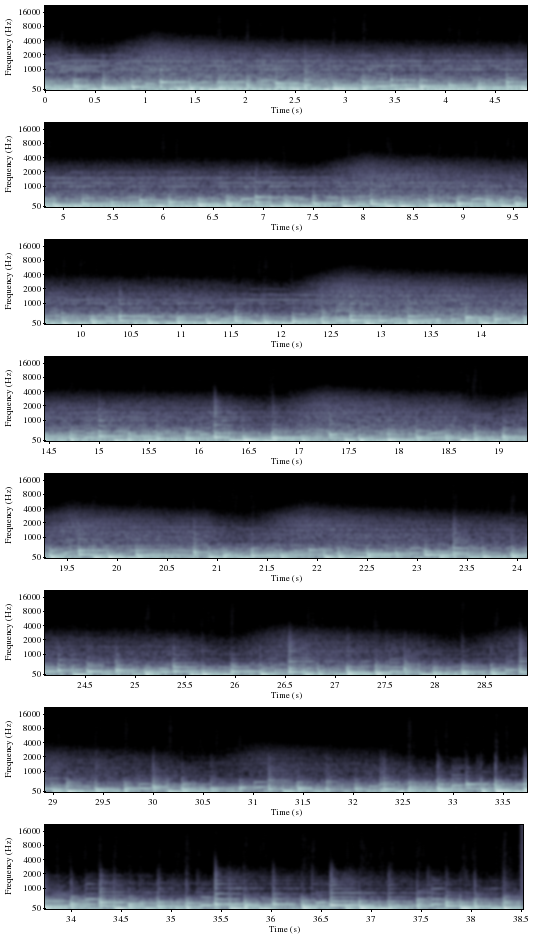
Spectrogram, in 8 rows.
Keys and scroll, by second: 1.0 ctrl+z, 1.9 shift+q, 4.0 3, 4.4 0, 7.3 ctrl+z, 8.8 ctrl+z, 18.6 ctrl+z, 22.3 Return, 24.9 0, 25.0 Return, 28.6 ctrl+z, 33.9 ctrl+z.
